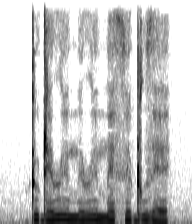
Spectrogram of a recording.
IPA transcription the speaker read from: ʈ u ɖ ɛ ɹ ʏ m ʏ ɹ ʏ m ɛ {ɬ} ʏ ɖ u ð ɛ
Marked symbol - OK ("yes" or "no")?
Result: no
